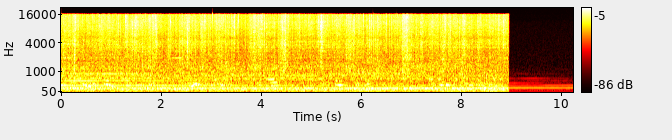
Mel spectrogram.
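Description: Salmon fillet frying in hot oil in a steel frying pan, sizzling with a dense crackle. The sizzle cuts off suddenly near the end.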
